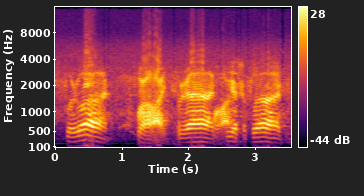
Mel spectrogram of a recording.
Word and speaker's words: Fard: Farad, F-A-R-D, F-A-R-D. Fard. Muhammad. Mr. Yes. Fard, did you say? Well, that would be the F-A-R-D? pronunciation in English, but we in the Arabic yes, it's Farad.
